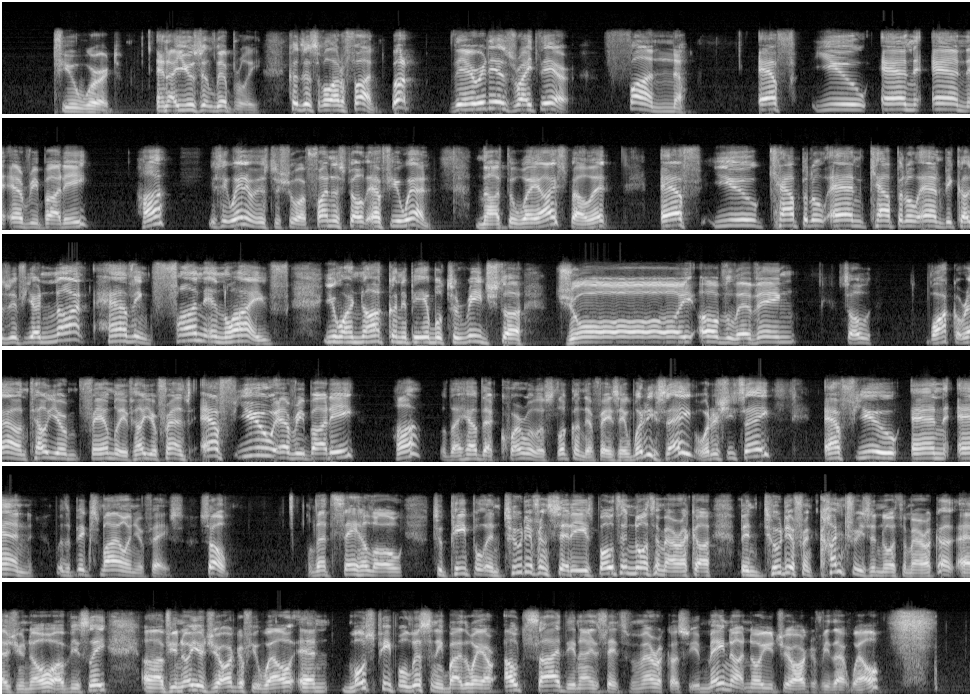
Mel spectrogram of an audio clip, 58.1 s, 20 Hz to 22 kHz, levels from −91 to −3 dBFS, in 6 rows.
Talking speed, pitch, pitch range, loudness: 175 wpm, 175 Hz, 150-195 Hz, -15 LUFS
